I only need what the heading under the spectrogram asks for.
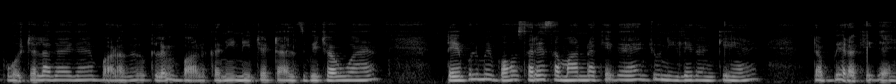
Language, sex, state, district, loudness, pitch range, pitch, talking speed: Hindi, male, Goa, North and South Goa, -32 LUFS, 180-205 Hz, 195 Hz, 180 wpm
